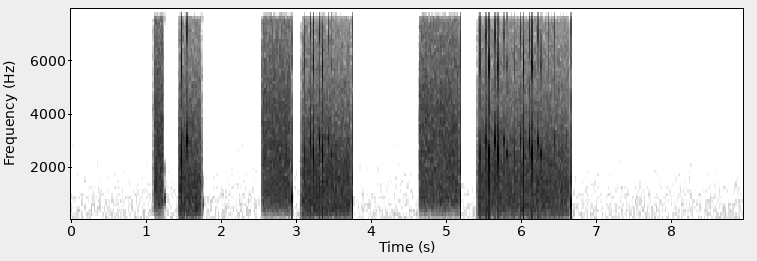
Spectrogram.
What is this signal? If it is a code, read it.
Pulse dialling, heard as a rotary dial, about 9 pulses a second. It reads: 1 4 9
